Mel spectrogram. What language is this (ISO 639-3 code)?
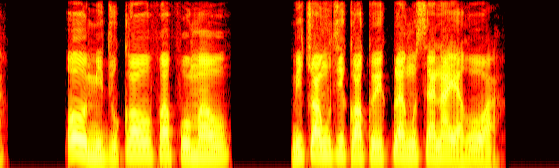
ewe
